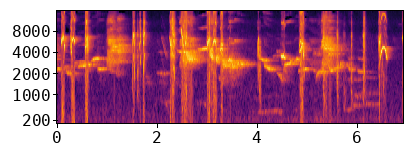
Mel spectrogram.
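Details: Magpie-robin singing in the morning, used as a lure to make other magpie-robins sing; loud, varied whistled phrases with sharp clicks and rapid trills, rising sweeps and buzzy notes, broken by short pauses.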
